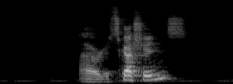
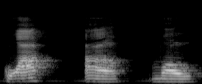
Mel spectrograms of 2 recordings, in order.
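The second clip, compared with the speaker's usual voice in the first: "guacamole" in four slow, loud beats; syllable by syllable; 2 semitones lower, 5 dB louder, much slower than usual. Shown as a demonstration. Teacher counting syllables for class, "guacamole" pulled apart slowly. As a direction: break up "guacamole" as gua - ca - mo - le, pausing between. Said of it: "four syllables".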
